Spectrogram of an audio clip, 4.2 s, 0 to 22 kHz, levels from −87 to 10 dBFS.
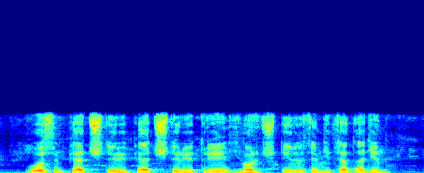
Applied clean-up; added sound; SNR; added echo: none; none; none; none.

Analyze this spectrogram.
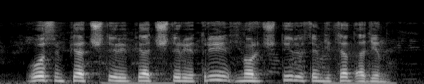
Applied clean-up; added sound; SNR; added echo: none; Bass drum / Keyboard (musical); 17 dB; none.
